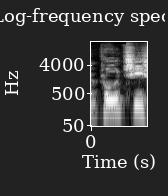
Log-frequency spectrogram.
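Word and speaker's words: Pucci: It's Poochie. It's Father Poochie.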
